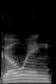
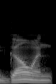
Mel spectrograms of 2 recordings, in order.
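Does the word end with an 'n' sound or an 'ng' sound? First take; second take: ng; n. First: The word ends with a full 'ng' sound. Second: The word ends with a plain 'n' sound.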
